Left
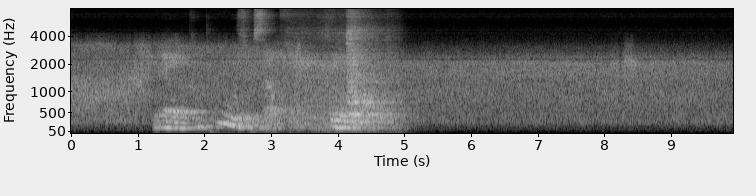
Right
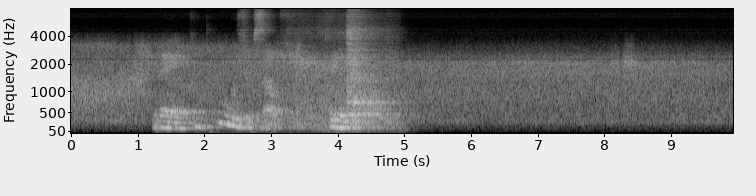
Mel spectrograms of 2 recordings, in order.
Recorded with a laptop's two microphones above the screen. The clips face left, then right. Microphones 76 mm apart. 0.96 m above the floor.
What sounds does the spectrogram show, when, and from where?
1.2 s a woman speaking: 40° right (ahead or behind), 0.7 m
3.2 s a sliding door: 10° right (ahead or behind), 0.8 m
